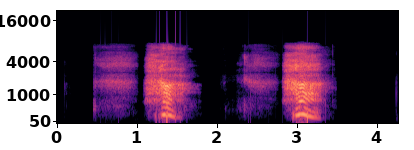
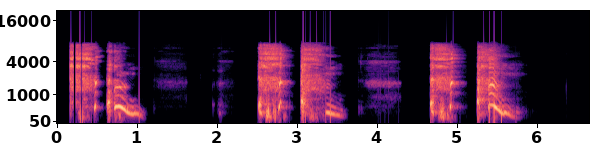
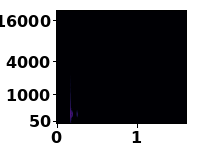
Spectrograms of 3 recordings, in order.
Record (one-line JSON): {"exhalation_length": "4.3 s", "exhalation_amplitude": 28538, "exhalation_signal_mean_std_ratio": 0.37, "three_cough_length": "6.7 s", "three_cough_amplitude": 32723, "three_cough_signal_mean_std_ratio": 0.46, "cough_length": "1.6 s", "cough_amplitude": 62, "cough_signal_mean_std_ratio": 0.12, "survey_phase": "beta (2021-08-13 to 2022-03-07)", "age": "45-64", "gender": "Female", "wearing_mask": "No", "symptom_none": true, "smoker_status": "Never smoked", "respiratory_condition_asthma": true, "respiratory_condition_other": true, "recruitment_source": "REACT", "submission_delay": "2 days", "covid_test_result": "Negative", "covid_test_method": "RT-qPCR"}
